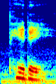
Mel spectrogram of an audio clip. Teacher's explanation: 이 T 발음이 거의 D처럼 들리죠.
